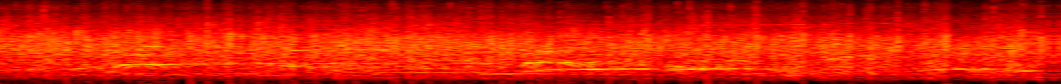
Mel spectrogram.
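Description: An audience applauding steadily, dense clapping with a few voices heard through it.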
